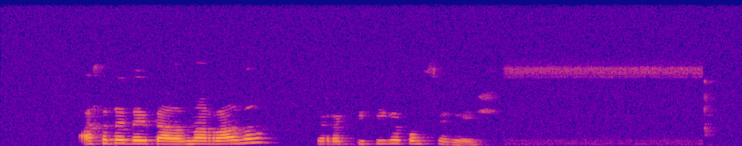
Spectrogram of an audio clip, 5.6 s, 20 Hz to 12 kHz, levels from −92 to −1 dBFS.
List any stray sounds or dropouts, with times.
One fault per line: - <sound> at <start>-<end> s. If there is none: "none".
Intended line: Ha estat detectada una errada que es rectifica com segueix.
none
